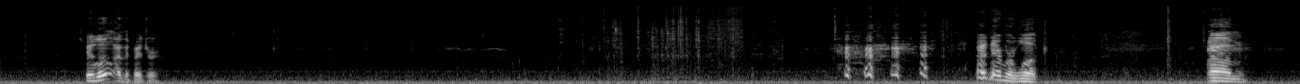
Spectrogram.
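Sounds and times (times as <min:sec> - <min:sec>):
person chewing food: 0:00.0 - 0:00.8, 0:01.6 - 0:06.9
low hum inside a car: 0:00.0 - 0:13.0.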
